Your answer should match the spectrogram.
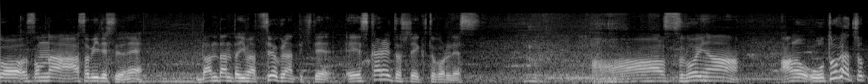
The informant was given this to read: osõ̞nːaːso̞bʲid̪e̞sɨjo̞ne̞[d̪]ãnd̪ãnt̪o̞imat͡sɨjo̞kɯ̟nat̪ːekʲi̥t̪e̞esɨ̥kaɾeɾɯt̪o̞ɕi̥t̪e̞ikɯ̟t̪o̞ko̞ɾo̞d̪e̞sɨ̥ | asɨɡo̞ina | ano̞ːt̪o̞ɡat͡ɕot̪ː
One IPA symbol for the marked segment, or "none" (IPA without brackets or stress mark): d̪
